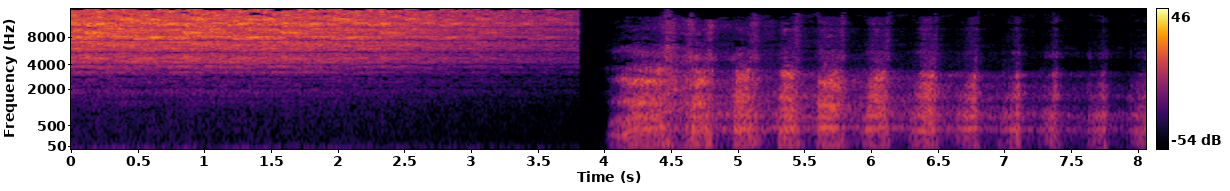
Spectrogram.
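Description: A bright, shimmering chime-like sound fades away. After a short break, a low throbbing sound pulses about three times a second over a steady hum, the pulses weakening toward the end.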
